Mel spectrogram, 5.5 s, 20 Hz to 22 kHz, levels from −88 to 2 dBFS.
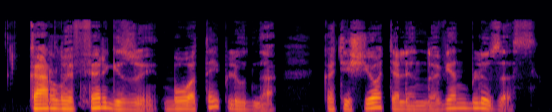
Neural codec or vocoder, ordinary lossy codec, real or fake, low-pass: none; MP3, 48 kbps; real; 14.4 kHz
